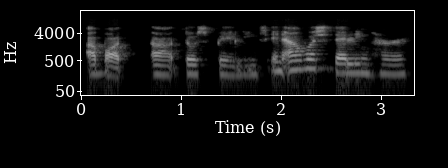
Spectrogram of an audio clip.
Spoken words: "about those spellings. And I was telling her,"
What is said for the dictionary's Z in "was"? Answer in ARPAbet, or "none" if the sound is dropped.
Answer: S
